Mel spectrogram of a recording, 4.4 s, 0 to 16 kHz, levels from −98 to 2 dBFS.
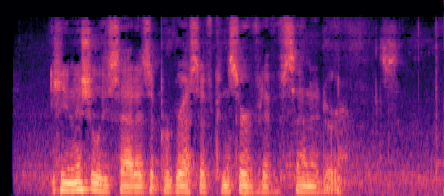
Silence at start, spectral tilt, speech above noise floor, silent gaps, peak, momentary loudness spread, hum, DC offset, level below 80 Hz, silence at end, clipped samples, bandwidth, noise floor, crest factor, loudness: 0.4 s; -6 dB/octave; 23 dB; none; -2 dBFS; 21 LU; none; under 0.1%; -44 dBFS; 0 s; under 0.1%; 11.5 kHz; -38 dBFS; 16 dB; -16 LUFS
